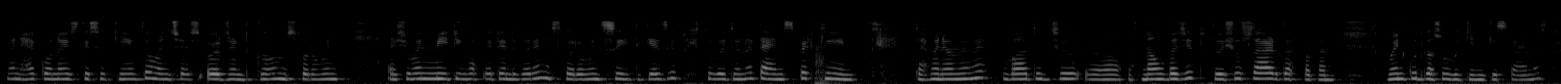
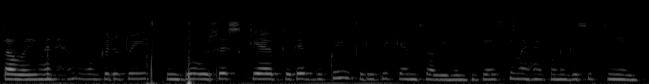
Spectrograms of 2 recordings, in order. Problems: none marked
